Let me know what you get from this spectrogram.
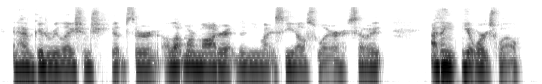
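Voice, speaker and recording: This man talks at a fairly quick pace with an American accent, his medium-pitched voice somewhat breathy and his intonation monotone and flat. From Southwest Virginia (Appalachia). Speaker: mayor. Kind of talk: interview. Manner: halting, many repeated words.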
